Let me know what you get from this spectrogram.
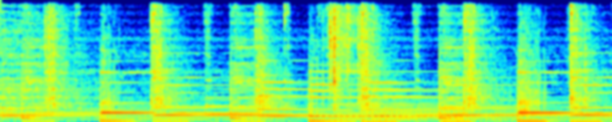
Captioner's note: Cameras clicking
